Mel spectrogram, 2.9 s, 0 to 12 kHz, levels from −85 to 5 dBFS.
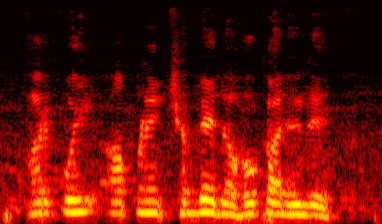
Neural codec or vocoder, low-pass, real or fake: codec, 44.1 kHz, 7.8 kbps, Pupu-Codec; 10.8 kHz; fake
